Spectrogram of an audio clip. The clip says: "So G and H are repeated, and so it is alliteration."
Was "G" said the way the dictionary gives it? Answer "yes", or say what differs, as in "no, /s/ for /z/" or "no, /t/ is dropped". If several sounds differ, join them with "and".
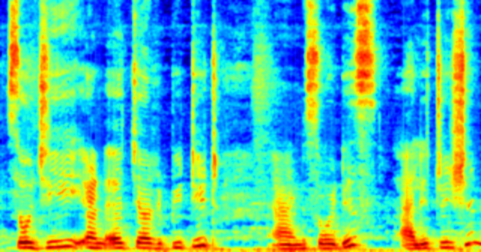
yes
